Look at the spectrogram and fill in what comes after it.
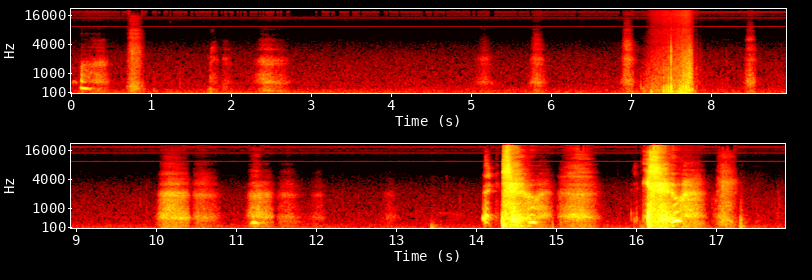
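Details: Sneezing fit: a run of sharp, explosive wet bursts with short breaths between them, loudest near the end; repeated sneezing.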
